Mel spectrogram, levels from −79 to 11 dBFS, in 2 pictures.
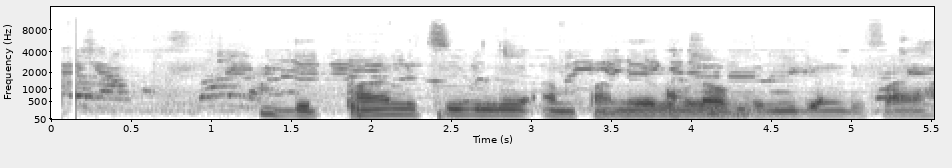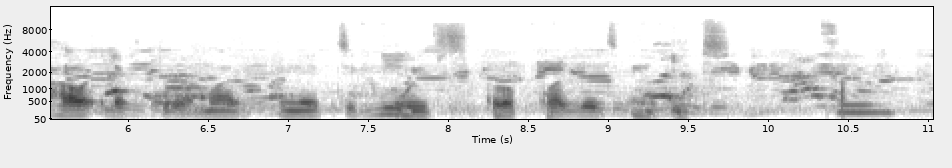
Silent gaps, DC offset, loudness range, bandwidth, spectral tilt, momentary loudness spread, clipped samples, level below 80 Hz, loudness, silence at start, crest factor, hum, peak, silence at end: none; under 0.1%; 6 LU; 10.5 kHz; -6 dB/octave; 14 LU; under 0.1%; -70 dBFS; -27 LUFS; 0.05 s; 22 dB; none; -4 dBFS; 0.25 s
